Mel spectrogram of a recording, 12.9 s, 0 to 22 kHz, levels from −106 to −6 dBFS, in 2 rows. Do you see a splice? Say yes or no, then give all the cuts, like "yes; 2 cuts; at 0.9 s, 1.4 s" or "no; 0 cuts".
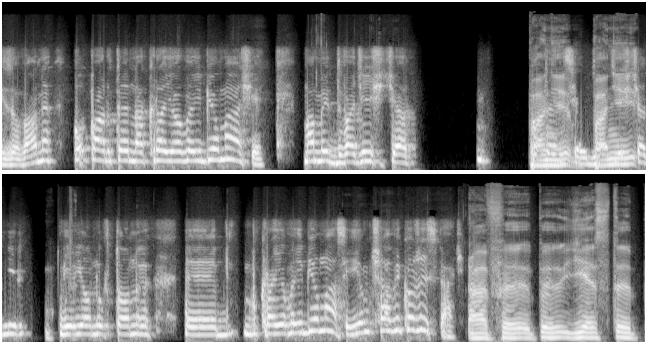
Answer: no; 0 cuts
